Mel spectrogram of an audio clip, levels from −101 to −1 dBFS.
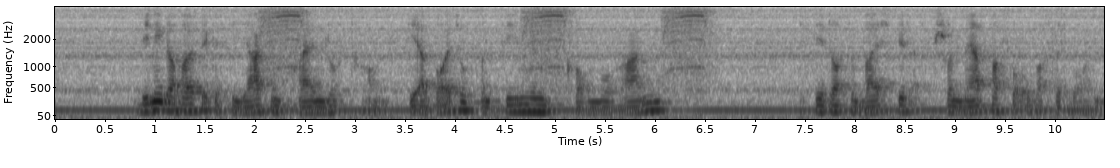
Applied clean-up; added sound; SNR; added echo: none; Camera; 10 dB; none.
